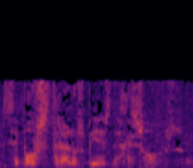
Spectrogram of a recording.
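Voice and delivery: slow unvoiced whisper. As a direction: let it sink, whispered slowly. Repite la escena susurrando. (susurro lento y reverente)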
